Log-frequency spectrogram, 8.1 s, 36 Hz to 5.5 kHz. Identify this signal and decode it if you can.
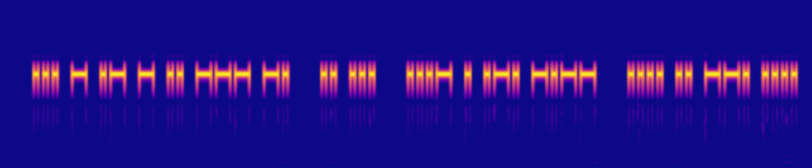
Morse code, heard as a keyed tone, about 25 wpm, 600 Hz. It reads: STATION IS VERY HIGH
